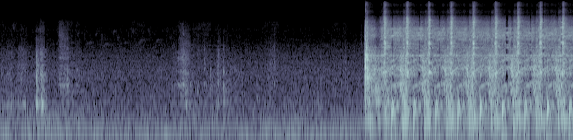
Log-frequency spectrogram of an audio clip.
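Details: Junked small Kubota diesel from a scrapyard: quiet handling, then steady starter cranking about three turns a second that never catches. Cranks, no start; air leaking into the fuel hose suspected, possibly a missing pre-pump, not confirmed.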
